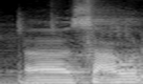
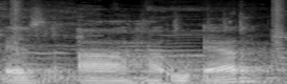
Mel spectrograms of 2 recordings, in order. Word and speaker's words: sahur: Di Indonesia kita menyebutnya sahur, S-A-H-U-R. Di bahasa Inggris juga mereka menyebutnya sahur dengan ejaan yang beda ya, yaitu S-U-H-O-O-R, sahur. Oke, tapi tetap penyebutannya sahur.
